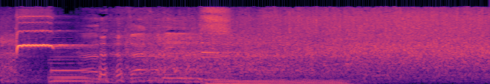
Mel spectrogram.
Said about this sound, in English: And that means you're still going when the whistle went, which means that you are now the champion of the universe.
